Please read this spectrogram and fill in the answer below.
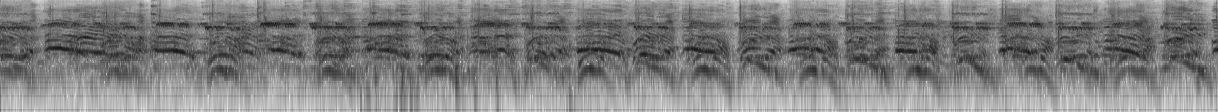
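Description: Mikoshi bearers chanting rhythmic shouts in unison as they carry the portable shrine, with hand claps keeping time among the crowd.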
